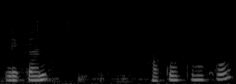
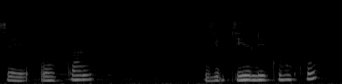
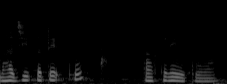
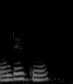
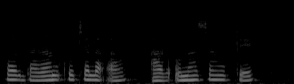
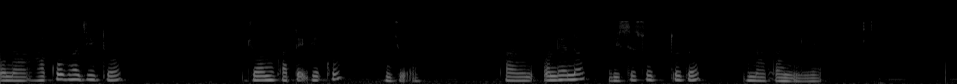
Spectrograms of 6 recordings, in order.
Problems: background sounds at intervals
